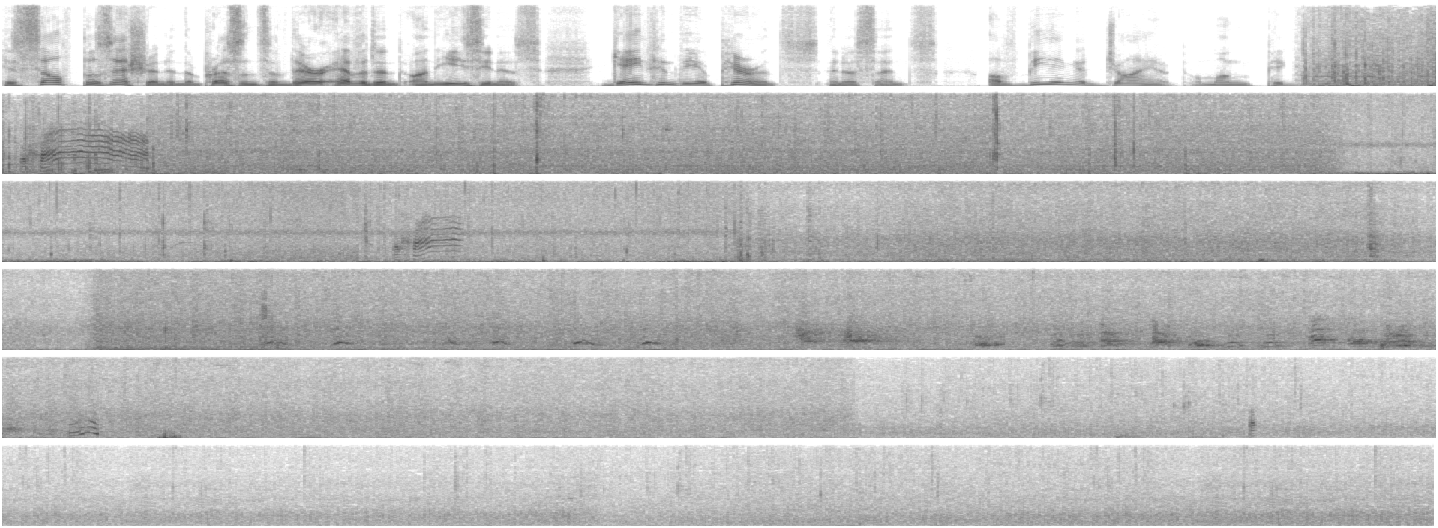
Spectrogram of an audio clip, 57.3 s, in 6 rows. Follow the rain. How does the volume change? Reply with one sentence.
The loudness of the rain goes down.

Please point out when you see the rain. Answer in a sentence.
The rain can be heard from 8.7 to 57.2 s.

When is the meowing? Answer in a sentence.
You can hear the meowing from 9.7 to 10.6 s, from 21.7 to 22.2 s and from 45.6 to 46.6 s.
